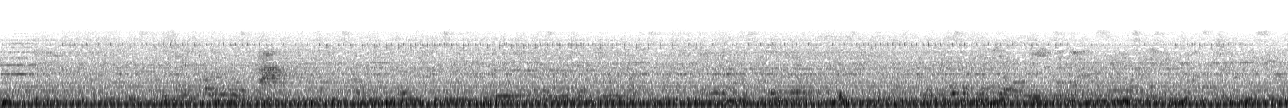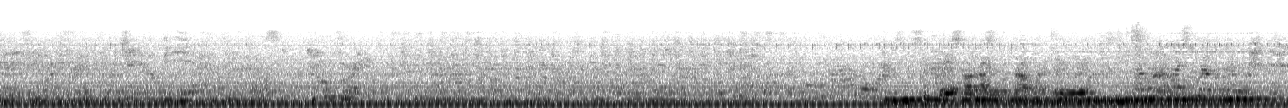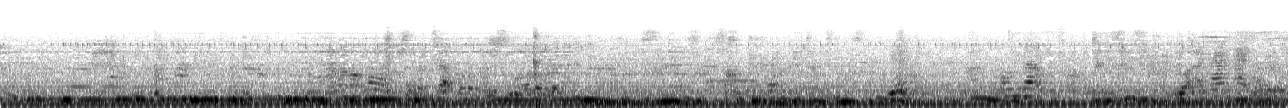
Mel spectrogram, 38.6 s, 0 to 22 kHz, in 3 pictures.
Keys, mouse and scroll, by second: 0.1 click, 1.9 click, 2.5 click, 3.5-5.8 drag, 6.9 click, 8.0 click, 10.9-12.4 drag, 14.3 click, 17.3-20.7 drag, 23.2 click, 25.2 click, 29.4 click, 30.7 6, 31.2 Return, 32.4 click, 36.9-38.4 drag.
